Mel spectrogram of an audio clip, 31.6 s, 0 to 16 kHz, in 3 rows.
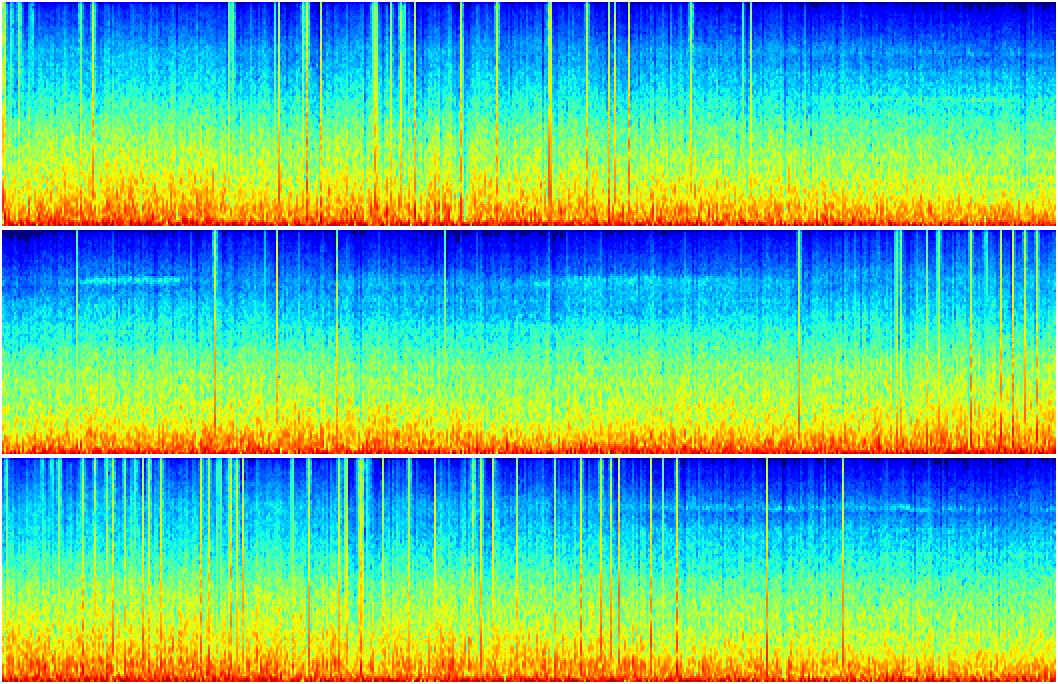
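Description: Harley-Davidson Low Rider S's Milwaukee-Eight 114 V-twin running at a steady cruising speed, heard under heavy wind buffeting on the microphone, with frequent crackling pops from the wind hitting the mic.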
